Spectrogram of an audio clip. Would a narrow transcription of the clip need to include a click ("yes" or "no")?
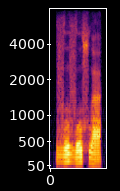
no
